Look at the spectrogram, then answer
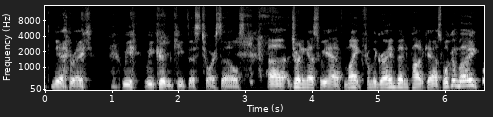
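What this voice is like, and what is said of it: Deeper voice from a cold. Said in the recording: “my voice is a little deeper than usual. ... I'm finding a little cold”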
